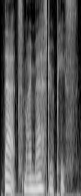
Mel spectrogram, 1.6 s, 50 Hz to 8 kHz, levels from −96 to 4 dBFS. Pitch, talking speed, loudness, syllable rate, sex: 170 Hz, 110 wpm, -17 LUFS, 4.3 syllables/s, female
